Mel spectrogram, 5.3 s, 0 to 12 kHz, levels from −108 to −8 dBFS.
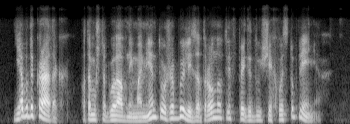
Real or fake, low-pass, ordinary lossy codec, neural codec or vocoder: fake; 7.2 kHz; Opus, 32 kbps; codec, 16 kHz, 0.8 kbps, ZipCodec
